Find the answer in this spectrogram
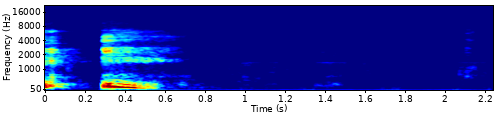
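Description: A man clearing his throat: two short bursts within the first second, the second falling in pitch.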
